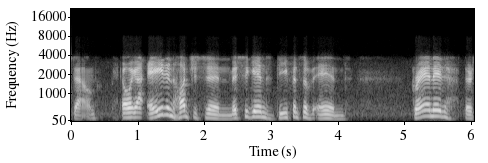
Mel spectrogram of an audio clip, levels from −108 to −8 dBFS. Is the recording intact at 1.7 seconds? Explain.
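Yes, the audio is intact at 1.7 seconds, with the speech carrying on cleanly over room noise sitting about 37 dB below it.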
